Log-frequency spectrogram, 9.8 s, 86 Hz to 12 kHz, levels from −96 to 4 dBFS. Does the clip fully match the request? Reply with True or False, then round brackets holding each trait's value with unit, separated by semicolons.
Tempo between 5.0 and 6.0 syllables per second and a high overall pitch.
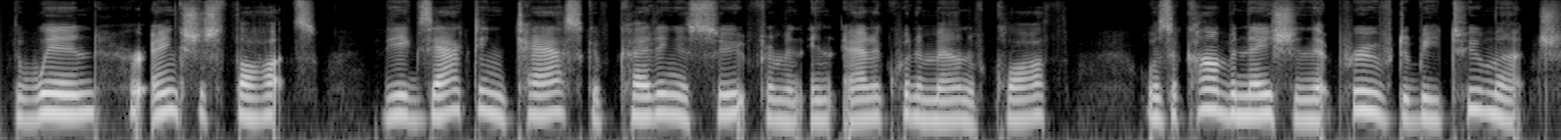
False (4.8 syllables/s; 200 Hz)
